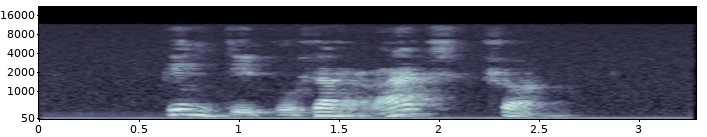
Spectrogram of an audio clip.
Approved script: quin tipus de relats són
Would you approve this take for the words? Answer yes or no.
yes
